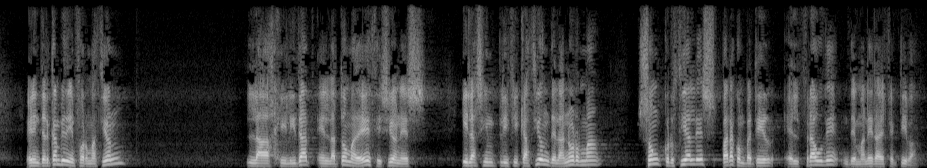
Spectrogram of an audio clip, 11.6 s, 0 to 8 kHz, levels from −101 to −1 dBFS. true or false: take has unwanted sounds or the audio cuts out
false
